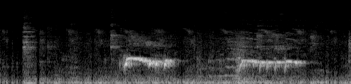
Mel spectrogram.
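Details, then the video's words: Local zebra dove making two mellow, level coos with a faint tremble, about a second apart, following a few soft clicks amid low background rumble. "Suara Perkutut lokal"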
